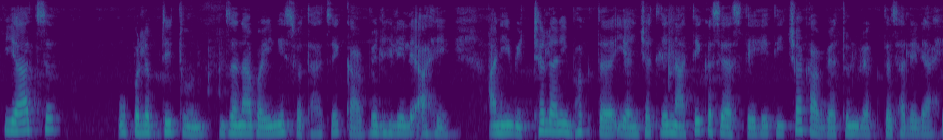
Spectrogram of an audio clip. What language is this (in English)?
Marathi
